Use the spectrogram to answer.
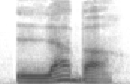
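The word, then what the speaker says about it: là-bas: la la whoops laba laba remember final s not pronounced laba so remember when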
